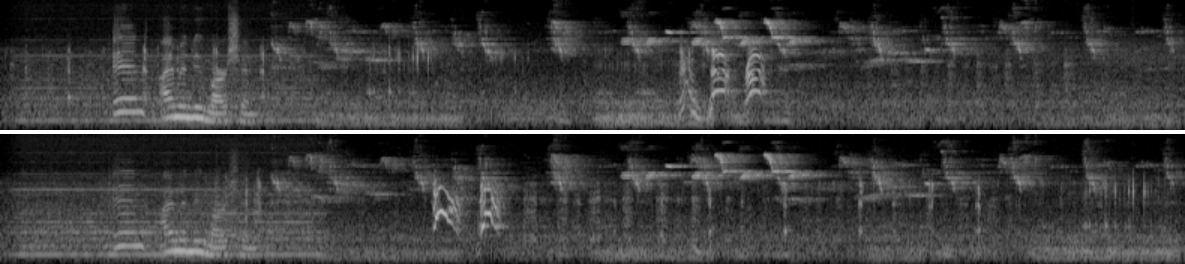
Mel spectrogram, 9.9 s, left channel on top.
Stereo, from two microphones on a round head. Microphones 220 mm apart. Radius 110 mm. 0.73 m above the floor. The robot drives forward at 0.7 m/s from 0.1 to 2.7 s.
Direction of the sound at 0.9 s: 35° left (ahead or behind).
